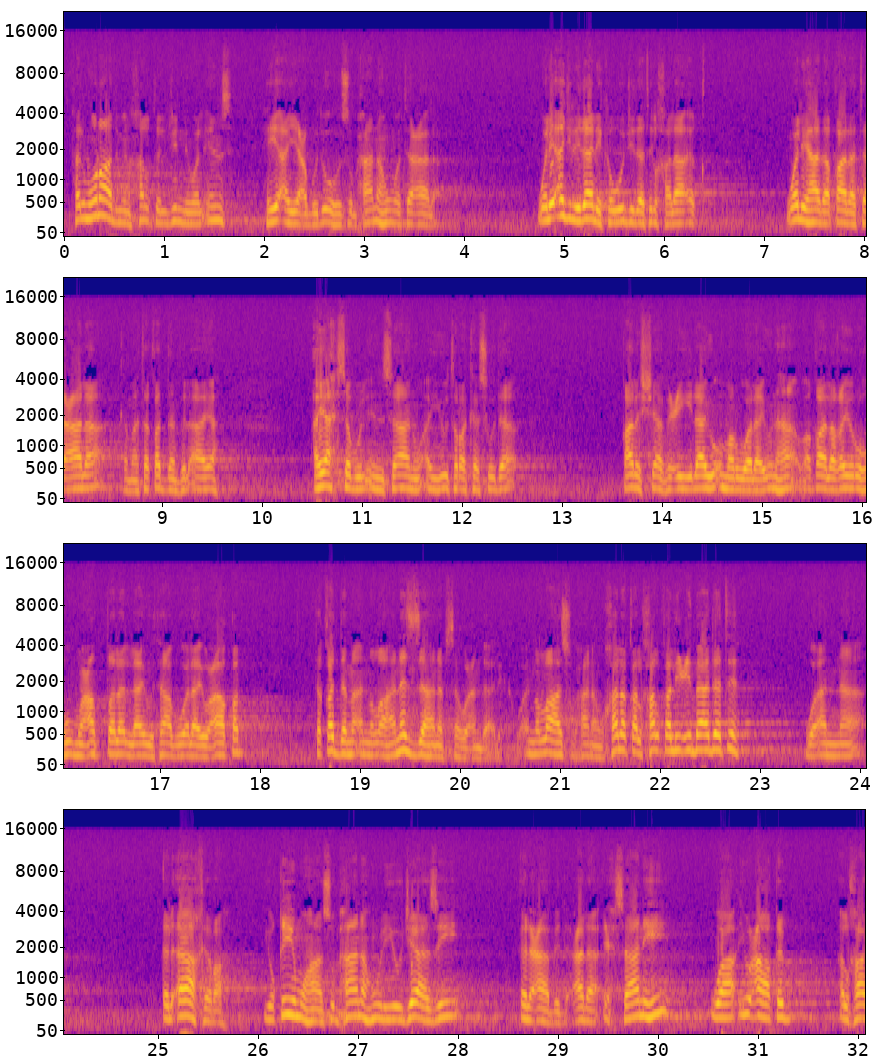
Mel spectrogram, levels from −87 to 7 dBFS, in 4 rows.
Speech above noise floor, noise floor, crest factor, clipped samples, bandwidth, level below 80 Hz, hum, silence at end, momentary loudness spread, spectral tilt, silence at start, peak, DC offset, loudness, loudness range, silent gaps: 25 dB; -38 dBFS; 14 dB; 0.1%; 16.5 kHz; -50 dBFS; none; 0 s; 14 LU; -5 dB/octave; 0.05 s; 0 dBFS; under 0.1%; -13 LUFS; 3 LU; none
